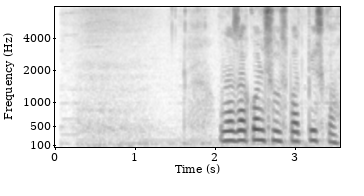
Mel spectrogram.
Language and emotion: Russian, neutral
